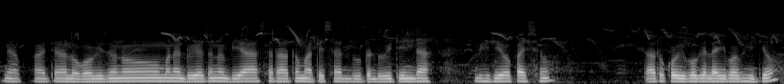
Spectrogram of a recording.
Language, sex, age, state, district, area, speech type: Assamese, male, 18-30, Assam, Sivasagar, rural, spontaneous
